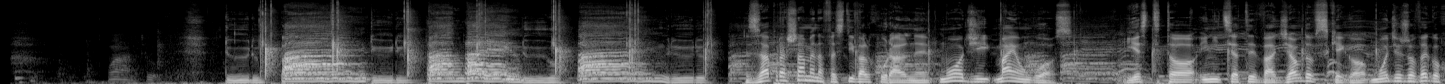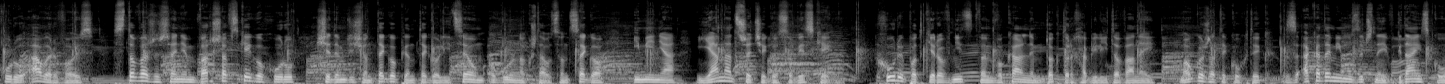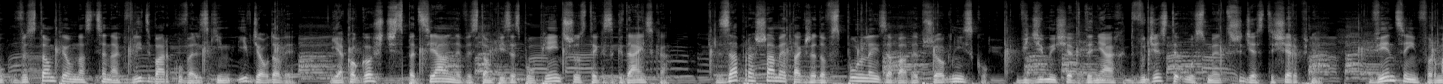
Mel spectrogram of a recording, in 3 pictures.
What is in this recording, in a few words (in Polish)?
reklama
